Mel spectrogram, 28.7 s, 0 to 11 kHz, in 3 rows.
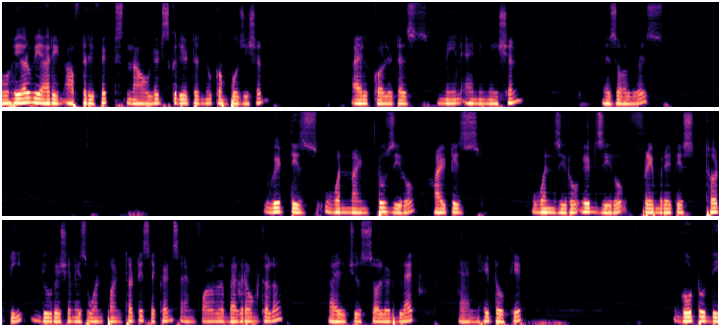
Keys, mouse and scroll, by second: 2.6 click, 4.7-8.6 typing, 9.9 click, 12.7 n, 12.9 click, 16.1 click, 21.6-25.1 drag.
